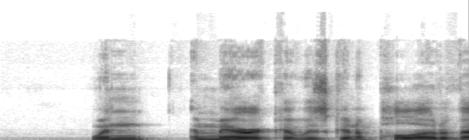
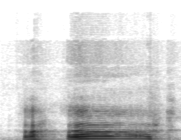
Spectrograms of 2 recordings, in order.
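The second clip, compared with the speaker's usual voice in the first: sudden high mocking cackle; gloating laugh. Real, not acted. Gloating at Trudeau missing the Stampede, high mocking laugh. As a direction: crow with delight at his absence.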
